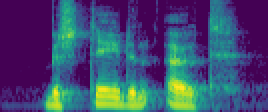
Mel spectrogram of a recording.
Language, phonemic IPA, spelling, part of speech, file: Dutch, /bəˈstedə(n) ˈœyt/, besteedden uit, verb, Nl-besteedden uit.ogg
- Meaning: inflection of uitbesteden: 1. plural past indicative 2. plural past subjunctive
